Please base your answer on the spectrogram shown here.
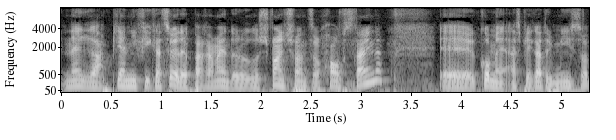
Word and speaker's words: Schleswig-Holstein: Vedete come lo pronuncio bene. Schleswig-Holstein.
